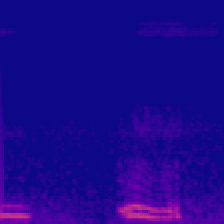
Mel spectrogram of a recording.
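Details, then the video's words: Heavy snoring from a sleeping cat: the end of one low, rasping snore, about a second of silence, then another half-second snore with a hoarse, buzzing tone. "코골이 너무 심한 고양이"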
